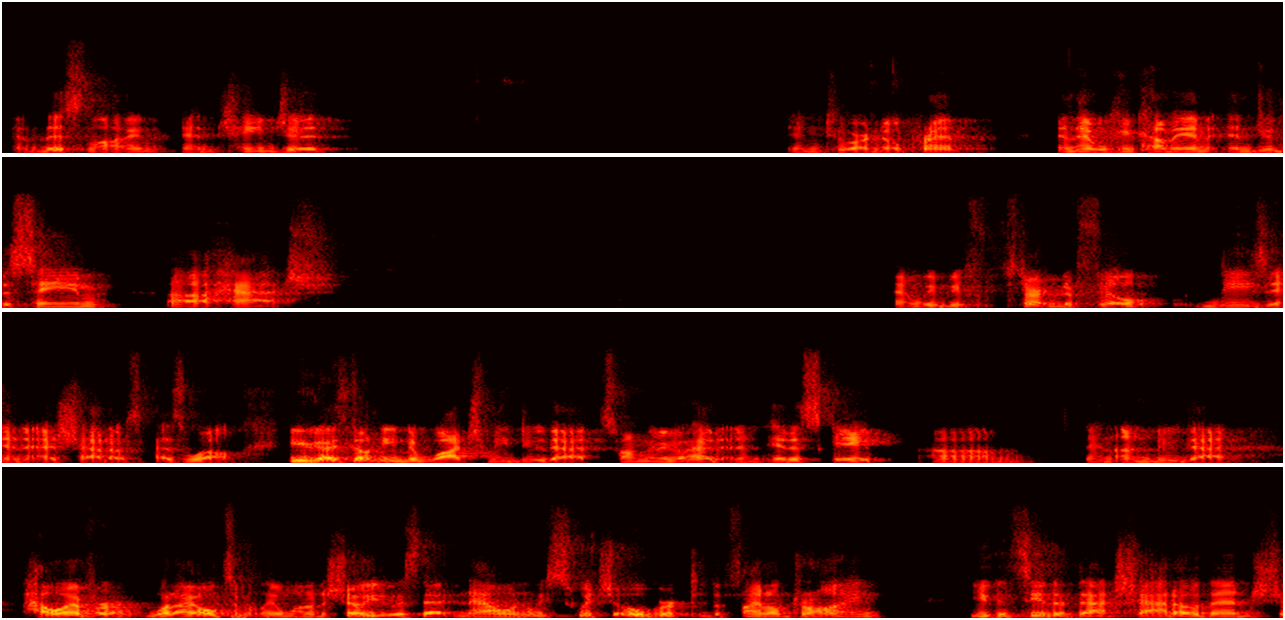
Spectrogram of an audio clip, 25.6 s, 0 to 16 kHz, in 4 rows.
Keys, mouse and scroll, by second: 0.4 click, 2.8 click, 4.9 click, 5.7 Escape, 7.6-9.9 typing, 8.7-9.8 drag, 10.9 F15, 12.5-14.6 typing, 13.1 click, 14.3 click, 16.5 Escape, 18.4 ctrl+z, 19.7 Escape, 20.2 Escape, 22.9 click, 25.4 scroll.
